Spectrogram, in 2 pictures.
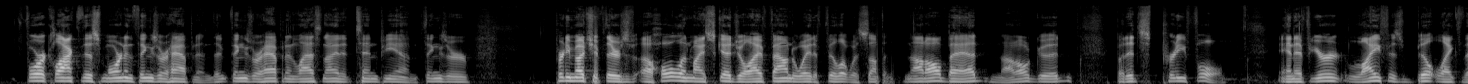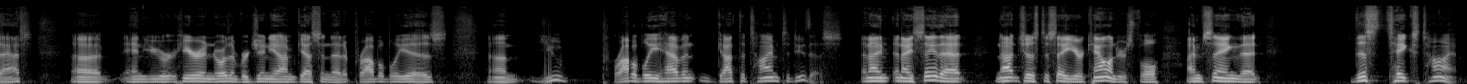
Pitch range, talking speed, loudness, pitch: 125-150 Hz, 195 wpm, -24 LUFS, 135 Hz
